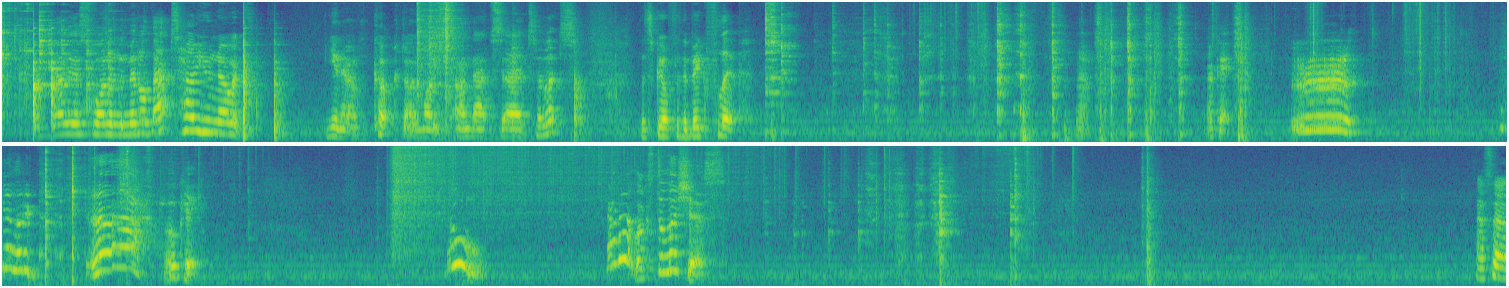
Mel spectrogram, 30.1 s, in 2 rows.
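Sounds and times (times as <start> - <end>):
pancake sizzling in pan: 13.8 - 14.8, 18.8 - 25.9
metal spatula scraping frying pan: 22.4 - 25.4.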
